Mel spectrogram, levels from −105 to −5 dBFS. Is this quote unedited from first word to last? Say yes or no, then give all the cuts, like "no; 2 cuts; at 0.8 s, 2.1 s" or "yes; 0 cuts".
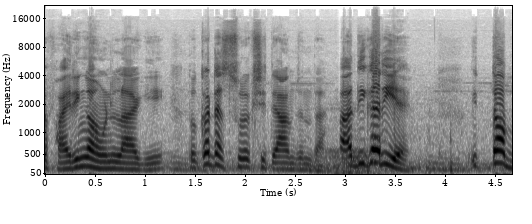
no; 1 cut; at 3.0 s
